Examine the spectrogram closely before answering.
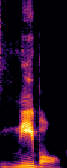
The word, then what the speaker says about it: Nebel: It's not Nubble, it's Nebel.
